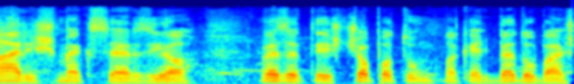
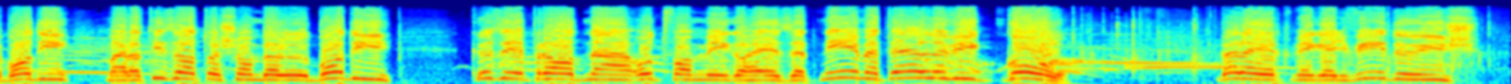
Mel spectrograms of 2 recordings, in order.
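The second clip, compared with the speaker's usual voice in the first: higher, louder building goal call; excited hungarian sports commentary; 9 semitones higher, 6 dB louder than usual. Real, not acted. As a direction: build the attack, burst on the goal.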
